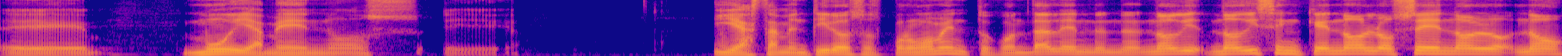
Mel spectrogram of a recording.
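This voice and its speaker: In a very clean recording with a silent background, a man speaks at medium pitch and a fairly slow pace, his pitch swinging very widely. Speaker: sports commentator. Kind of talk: interview.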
